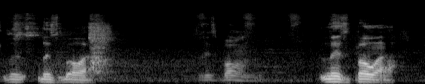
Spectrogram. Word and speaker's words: Lisboa: lisbon lisbon or for the locals it's loose lisboa this ball lisboa it's yeah it spell completely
